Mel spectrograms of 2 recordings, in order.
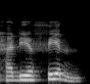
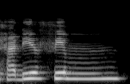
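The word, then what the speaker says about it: حديثٍ: Karena tadinya kan suara tanwin nih, hadisin. Kemudian berubah menjadi hadisim. Berarti suaranya jadi Berubah. jadi ditukar dengan suara mim. Dan dipermudah dengan adanya mim kecil ya. Itu sebagai petunjuknya bahwa membacanya itu bukan lagi tanwin tapi bunyinya mim.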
